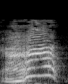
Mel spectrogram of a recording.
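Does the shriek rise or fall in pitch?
rise. The shriek slides upward in pitch.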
